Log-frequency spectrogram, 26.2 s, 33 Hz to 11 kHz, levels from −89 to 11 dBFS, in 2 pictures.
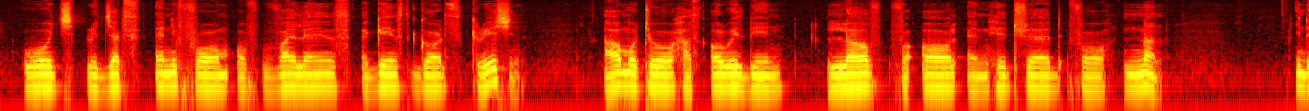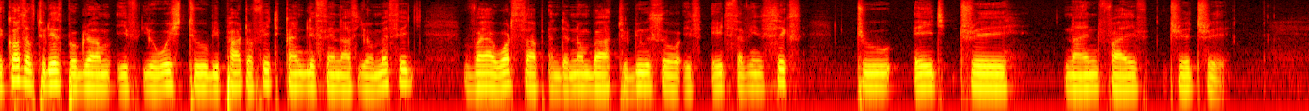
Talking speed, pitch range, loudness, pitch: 135 wpm, 110-120 Hz, -18 LUFS, 115 Hz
